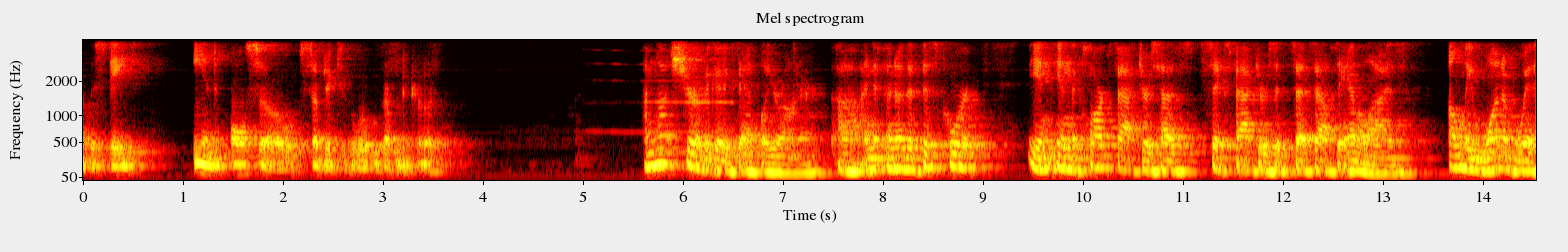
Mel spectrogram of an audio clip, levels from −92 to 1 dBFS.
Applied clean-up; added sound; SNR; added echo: neural separator model SepFormer DNS4.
